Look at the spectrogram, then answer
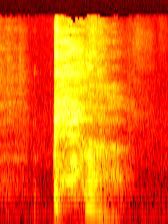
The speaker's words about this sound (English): Excuse me, I'm going to cough for a second.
